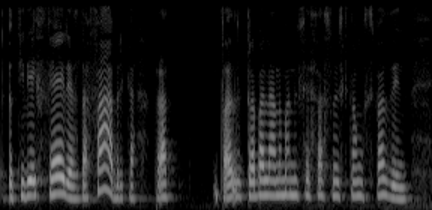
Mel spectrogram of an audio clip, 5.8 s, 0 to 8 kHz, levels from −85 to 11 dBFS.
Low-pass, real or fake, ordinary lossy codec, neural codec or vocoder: 7.2 kHz; fake; none; vocoder, 44.1 kHz, 80 mel bands, Vocos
